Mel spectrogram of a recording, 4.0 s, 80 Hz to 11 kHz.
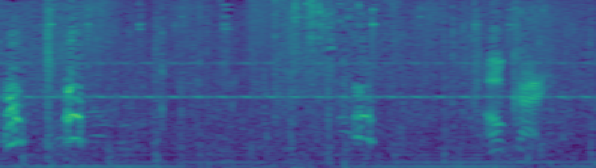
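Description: A few sharp, snorting horse calls in the video game Red Dead Redemption 2 pop out over a low steady hum, spaced irregularly, with faint clopping underneath.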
